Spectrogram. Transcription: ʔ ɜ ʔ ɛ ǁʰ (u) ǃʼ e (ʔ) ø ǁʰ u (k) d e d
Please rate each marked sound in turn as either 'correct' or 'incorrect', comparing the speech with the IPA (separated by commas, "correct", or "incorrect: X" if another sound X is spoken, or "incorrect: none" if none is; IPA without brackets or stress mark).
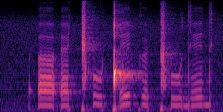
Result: correct, incorrect: k, incorrect: none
